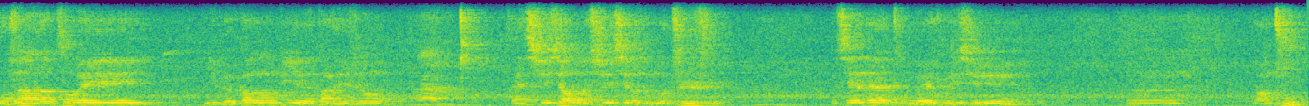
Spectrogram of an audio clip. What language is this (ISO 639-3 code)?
zho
